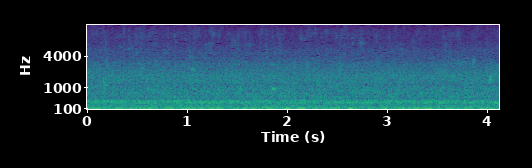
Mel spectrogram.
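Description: A steady low hum with an even hiss underneath, unchanging and without distinct clicks or knocks.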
